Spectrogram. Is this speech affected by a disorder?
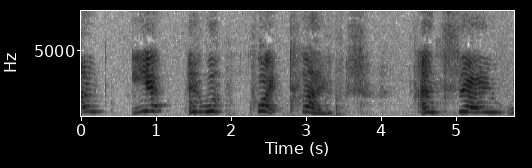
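Yes: cerebral palsy; not quadriplegic.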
